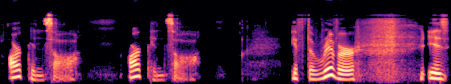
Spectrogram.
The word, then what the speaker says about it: Arkansas: that here it's pronounced arkansas arkansas if the river is inside kansas which it goes through different states but if it's inside the state of kansas it's called the arkansas river um i'll say i'll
